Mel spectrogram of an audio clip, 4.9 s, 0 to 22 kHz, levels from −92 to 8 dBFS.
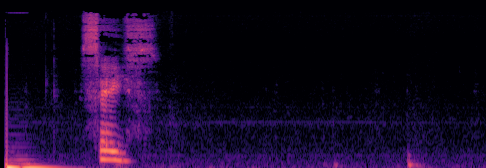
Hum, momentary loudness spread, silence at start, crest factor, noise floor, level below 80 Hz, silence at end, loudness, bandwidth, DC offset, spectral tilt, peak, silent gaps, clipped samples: none; 28 LU; 0.05 s; 18 dB; -65 dBFS; -42 dBFS; 0.75 s; -25 LUFS; 16.5 kHz; under 0.1%; -4 dB/octave; -6 dBFS; none; under 0.1%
